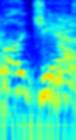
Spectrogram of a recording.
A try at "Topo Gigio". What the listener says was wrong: No, not Popo. Topo.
